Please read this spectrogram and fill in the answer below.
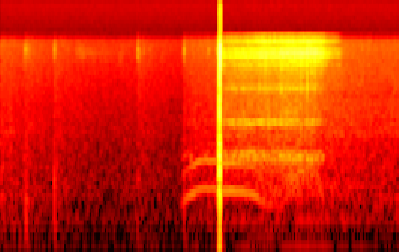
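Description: A single drawn-out, rattling snore of about two seconds, with a sharp snort at its start, in a quiet room.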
